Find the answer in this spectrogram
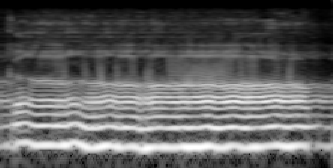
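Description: A man chanting an Arabic devotional poem (qasida) in praise of the Prophet, drawing out one long, slightly wavering note between verses.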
